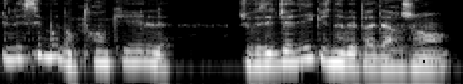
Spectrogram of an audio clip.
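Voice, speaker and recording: A man's voice: mid-range voice, lively intonation, moderate pace, warm tone, slightly rough, pitched above the performer's own voice. A man voicing Richard, a lazy, nonchalant young charmer, in a raised, airy voice. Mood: nonchalant gallant.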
